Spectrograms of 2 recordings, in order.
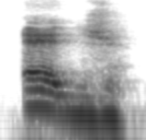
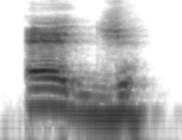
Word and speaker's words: edge: Así que vemos que en estas palabras tenemos la D seguida por la G, pero solamente hace el sonido de la G. La D es muda.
